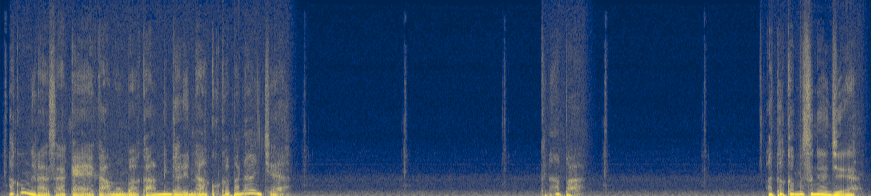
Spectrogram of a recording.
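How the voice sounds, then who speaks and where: Dark, breathy possessive boyfriend acted by a man. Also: mid-range voice, heavily acted. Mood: jealous, wounded. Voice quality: breathy, husky murmur. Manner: slow, coaxing, controlling, with soft threats. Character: possessive, menacing yandere boss boyfriend, young adult man. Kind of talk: ASMR boyfriend roleplay, intimate close speech.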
